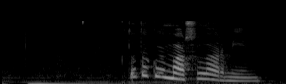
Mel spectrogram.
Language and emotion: Russian, neutral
